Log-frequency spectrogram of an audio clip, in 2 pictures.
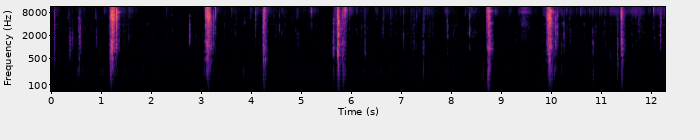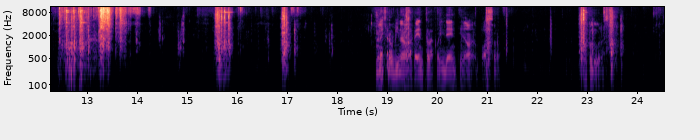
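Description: Pigs munch and slurp food from a metal pan.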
